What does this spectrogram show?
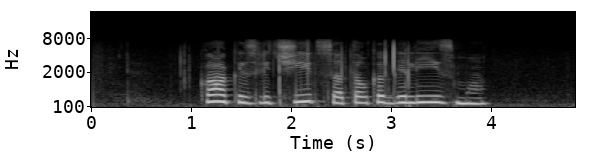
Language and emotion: Russian, sad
